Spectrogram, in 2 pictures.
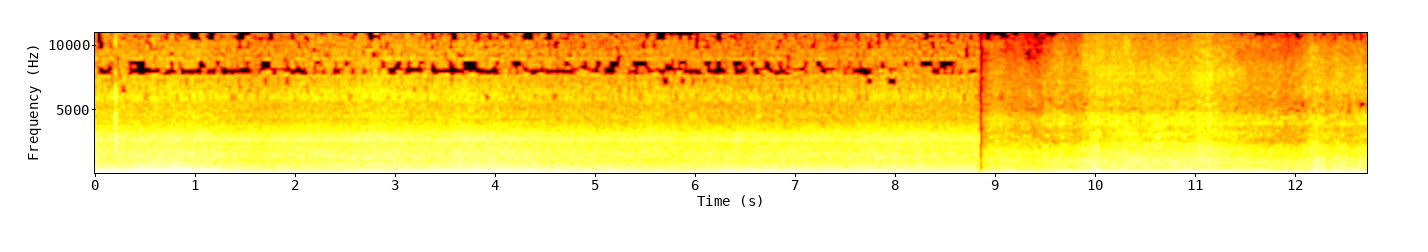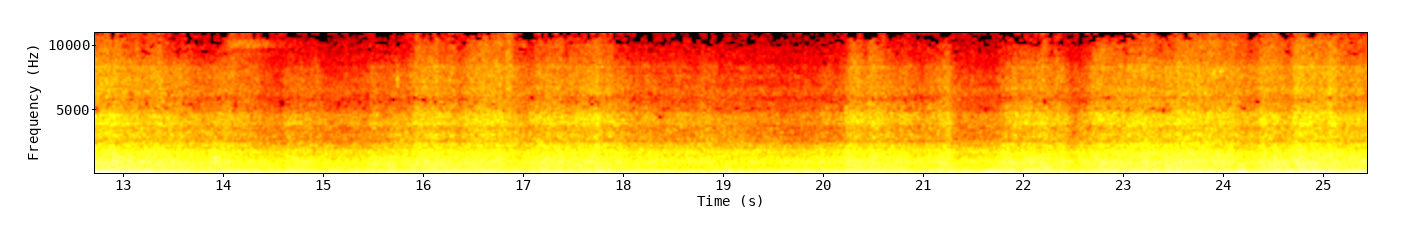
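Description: Strong wind roars and gusts through trees.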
